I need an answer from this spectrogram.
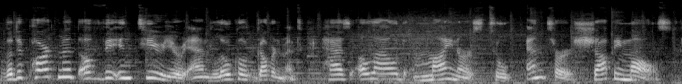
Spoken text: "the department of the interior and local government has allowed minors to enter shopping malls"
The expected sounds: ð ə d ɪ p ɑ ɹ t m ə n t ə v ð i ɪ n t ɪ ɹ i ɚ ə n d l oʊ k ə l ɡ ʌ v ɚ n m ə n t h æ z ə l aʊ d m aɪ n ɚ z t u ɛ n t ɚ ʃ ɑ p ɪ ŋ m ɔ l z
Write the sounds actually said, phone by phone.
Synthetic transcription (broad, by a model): ð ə d ɪ p ɑ ɹ t m ə n t ə v ð i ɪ n t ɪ ɹ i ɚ ə n d l oʊ k ə l ɡ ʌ v ɚ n m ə n t h æ z ə l aʊ d m aɪ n ɚ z t u ɛ n t ɚ ʃ ɑ p ɪ ŋ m ɔ l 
